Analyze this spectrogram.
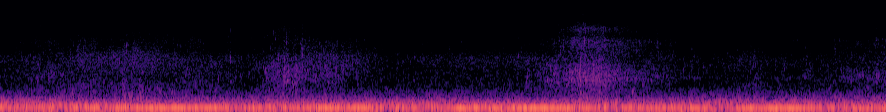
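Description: Small waves lap gently on a pebble shore.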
